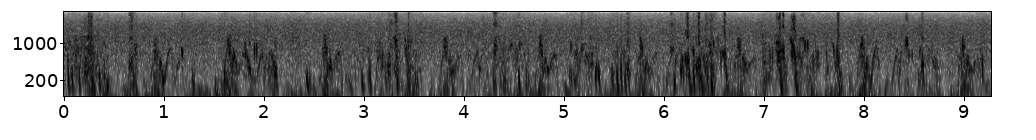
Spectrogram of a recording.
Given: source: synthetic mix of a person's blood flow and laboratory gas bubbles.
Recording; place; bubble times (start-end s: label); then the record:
Doppler ultrasound of blood flow; precordium
0.00-0.55 s: bubbles
0.65-0.75 s: bubbles
1.16-1.23 s: bubbles
1.27-1.34 s: bubbles
1.58-1.73 s: bubbles
1.79-2.19 s: bubbles
2.42-2.52 s: bubbles
2.70-3.59 s: bubbles
4.26-4.68 s: bubbles
5.06-5.41 s: bubbles
5.47-5.69 s: bubbles
6.06-6.70 s: bubbles
6.97-7.83 s: bubbles
8.39-8.78 s: bubbles
9.13-9.23 s: bubbles
From the record:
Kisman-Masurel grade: 243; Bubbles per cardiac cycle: several, 3 to 8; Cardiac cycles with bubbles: 100%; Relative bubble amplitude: loud (0.450 to 0.775); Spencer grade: 3 (all of the cardiac periods contain showers or single bubble signals, but not dominating or overriding the cardiac motion signals); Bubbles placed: only in the low amplitude regions of the cardiac cycle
